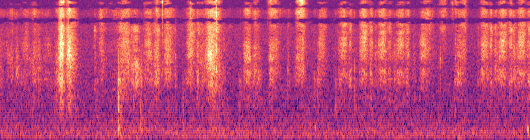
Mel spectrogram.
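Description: Faint, quick scratching strokes of a paintbrush mixing acrylic paint on a paper-plate palette, with a couple of louder strokes about half a second and two seconds in.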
